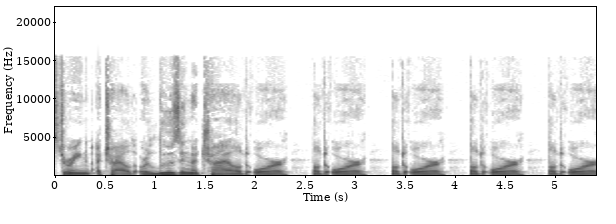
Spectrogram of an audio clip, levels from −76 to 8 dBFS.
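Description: Throughout the speech, the input gain is likely set far too high, with a fast limiter hauling it back on every loud syllable. This gain pumping swings the level by about 10 dB, leaving the dynamics squashed.

From 2.58 s to the end, the stream or player likely stalled and kept resending its last buffered fragment. The result is a broken-record loop: a piece about 0.79 s long repeats exactly, back to back, and whatever should have followed never arrives.

At 3.85 s, just after "or losing a child", a 20 ms stretch sounds rougher and noisier than its neighbours. This points to one lost packet that was rebuilt from error correction, with the decoder filling the gap from a low-bitrate copy carried in the following packet.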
